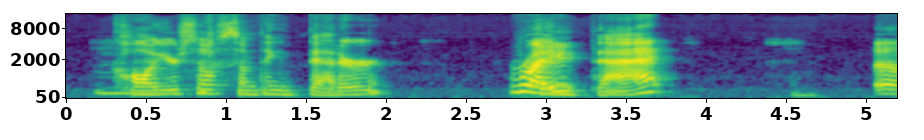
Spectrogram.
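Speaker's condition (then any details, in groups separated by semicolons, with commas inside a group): No condition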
